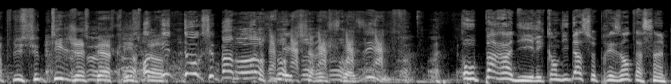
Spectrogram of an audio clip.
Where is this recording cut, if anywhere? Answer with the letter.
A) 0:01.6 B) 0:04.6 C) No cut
C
